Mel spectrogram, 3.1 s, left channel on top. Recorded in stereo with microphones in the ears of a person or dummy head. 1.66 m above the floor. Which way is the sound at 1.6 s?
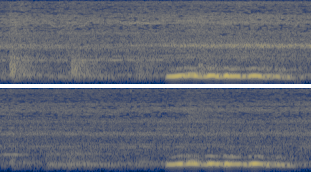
55° right (ahead or behind).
